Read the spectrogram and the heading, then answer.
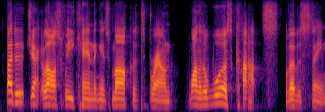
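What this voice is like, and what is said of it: London accent. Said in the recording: “my London accent there. It's how we talk in Battersea.”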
